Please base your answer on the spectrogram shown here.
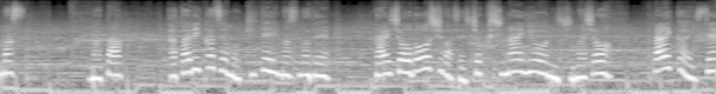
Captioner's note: ominous Wind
